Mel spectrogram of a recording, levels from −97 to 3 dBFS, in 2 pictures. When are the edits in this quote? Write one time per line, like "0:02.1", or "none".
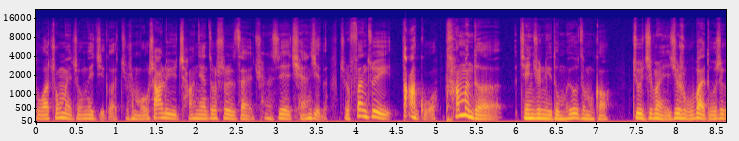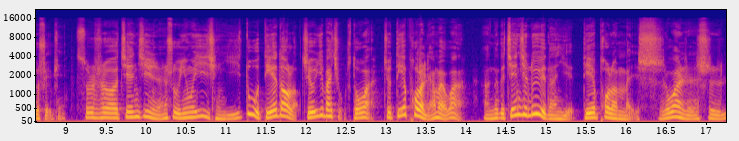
0:09.1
